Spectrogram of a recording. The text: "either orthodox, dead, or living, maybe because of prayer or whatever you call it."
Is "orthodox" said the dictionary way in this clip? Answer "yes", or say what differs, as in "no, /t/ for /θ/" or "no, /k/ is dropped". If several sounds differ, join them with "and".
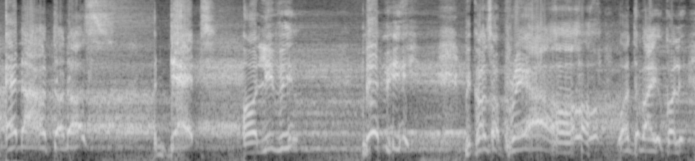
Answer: no, /k/ is dropped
